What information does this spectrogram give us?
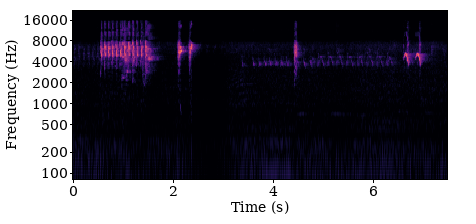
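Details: Sunbird in active song: a short burst of rapid high buzzy notes, then scattered sharp high chips and a faint thin trill against a low background hiss.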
